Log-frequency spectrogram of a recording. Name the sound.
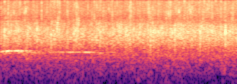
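audience applauding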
